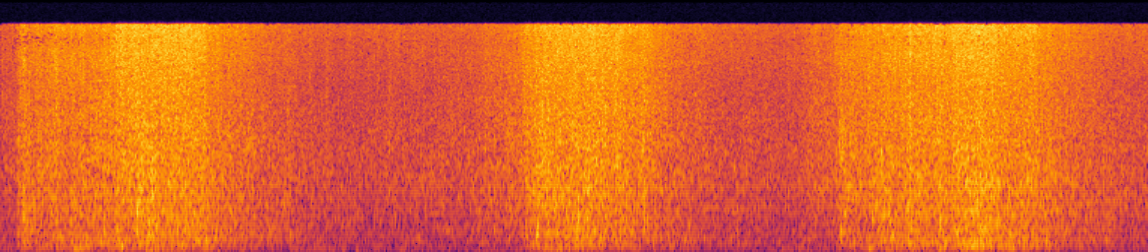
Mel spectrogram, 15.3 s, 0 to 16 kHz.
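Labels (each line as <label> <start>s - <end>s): Water waves with moderately strong winds rise and fall in a steady rhythm. 0.2s - 4.0s
Water waves with moderately strong winds rise and fall in a steady rhythm. 6.8s - 9.6s
Water waves with moderately strong winds rise and fall in a steady rhythm. 11.1s - 14.7s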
